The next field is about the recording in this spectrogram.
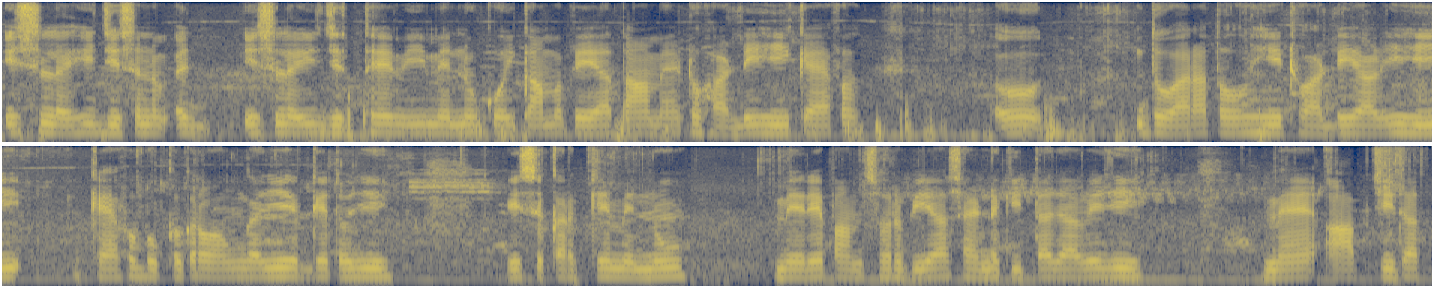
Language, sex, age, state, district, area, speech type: Punjabi, male, 18-30, Punjab, Shaheed Bhagat Singh Nagar, rural, spontaneous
